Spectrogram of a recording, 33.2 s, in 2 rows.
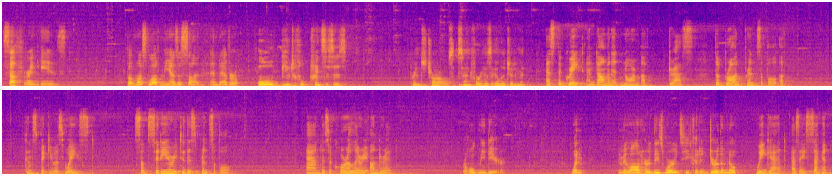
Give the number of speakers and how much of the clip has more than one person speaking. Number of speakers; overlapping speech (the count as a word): five, no overlap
